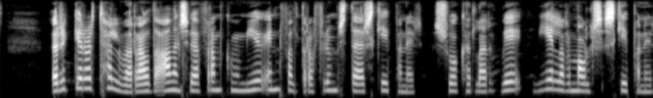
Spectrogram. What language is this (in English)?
Icelandic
